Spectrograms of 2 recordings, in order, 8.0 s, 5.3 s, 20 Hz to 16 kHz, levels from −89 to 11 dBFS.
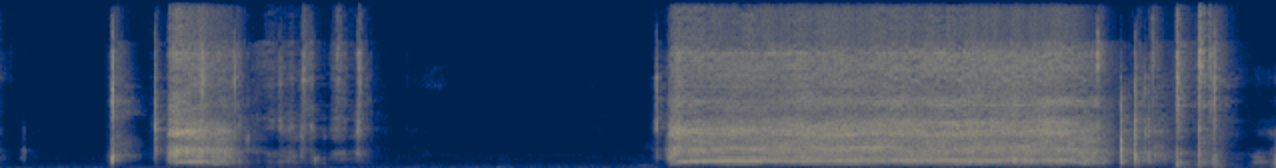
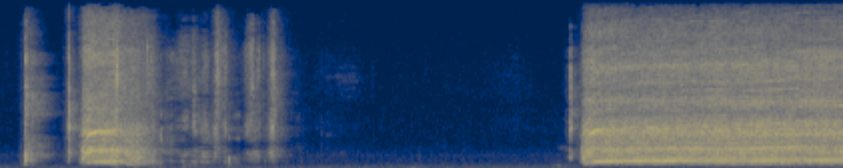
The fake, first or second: first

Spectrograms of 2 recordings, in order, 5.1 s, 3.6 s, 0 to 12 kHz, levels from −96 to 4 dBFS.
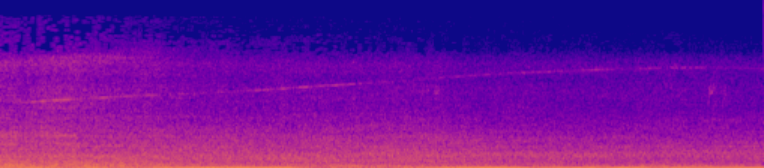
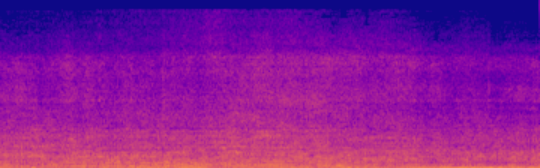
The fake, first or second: second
